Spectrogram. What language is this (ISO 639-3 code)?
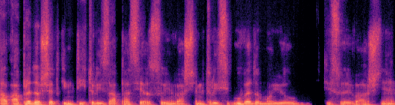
slk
